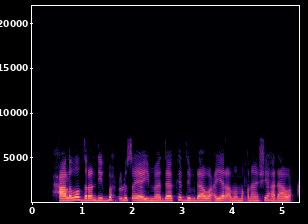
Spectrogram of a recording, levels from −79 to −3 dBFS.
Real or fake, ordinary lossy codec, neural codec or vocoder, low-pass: real; MP3, 64 kbps; none; 7.2 kHz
